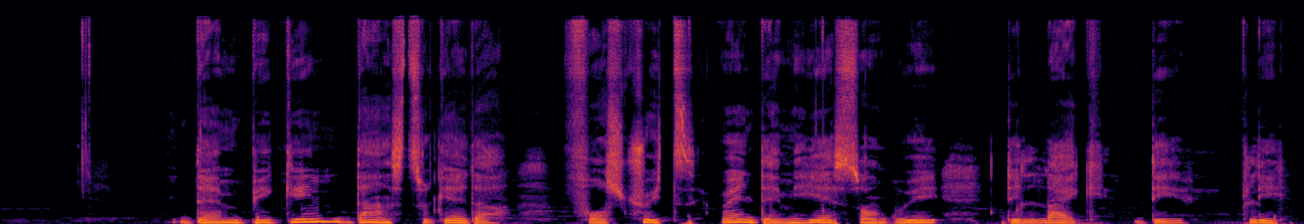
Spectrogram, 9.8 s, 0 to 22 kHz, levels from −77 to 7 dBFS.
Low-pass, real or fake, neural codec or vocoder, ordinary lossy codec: none; fake; vocoder, 48 kHz, 128 mel bands, Vocos; none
